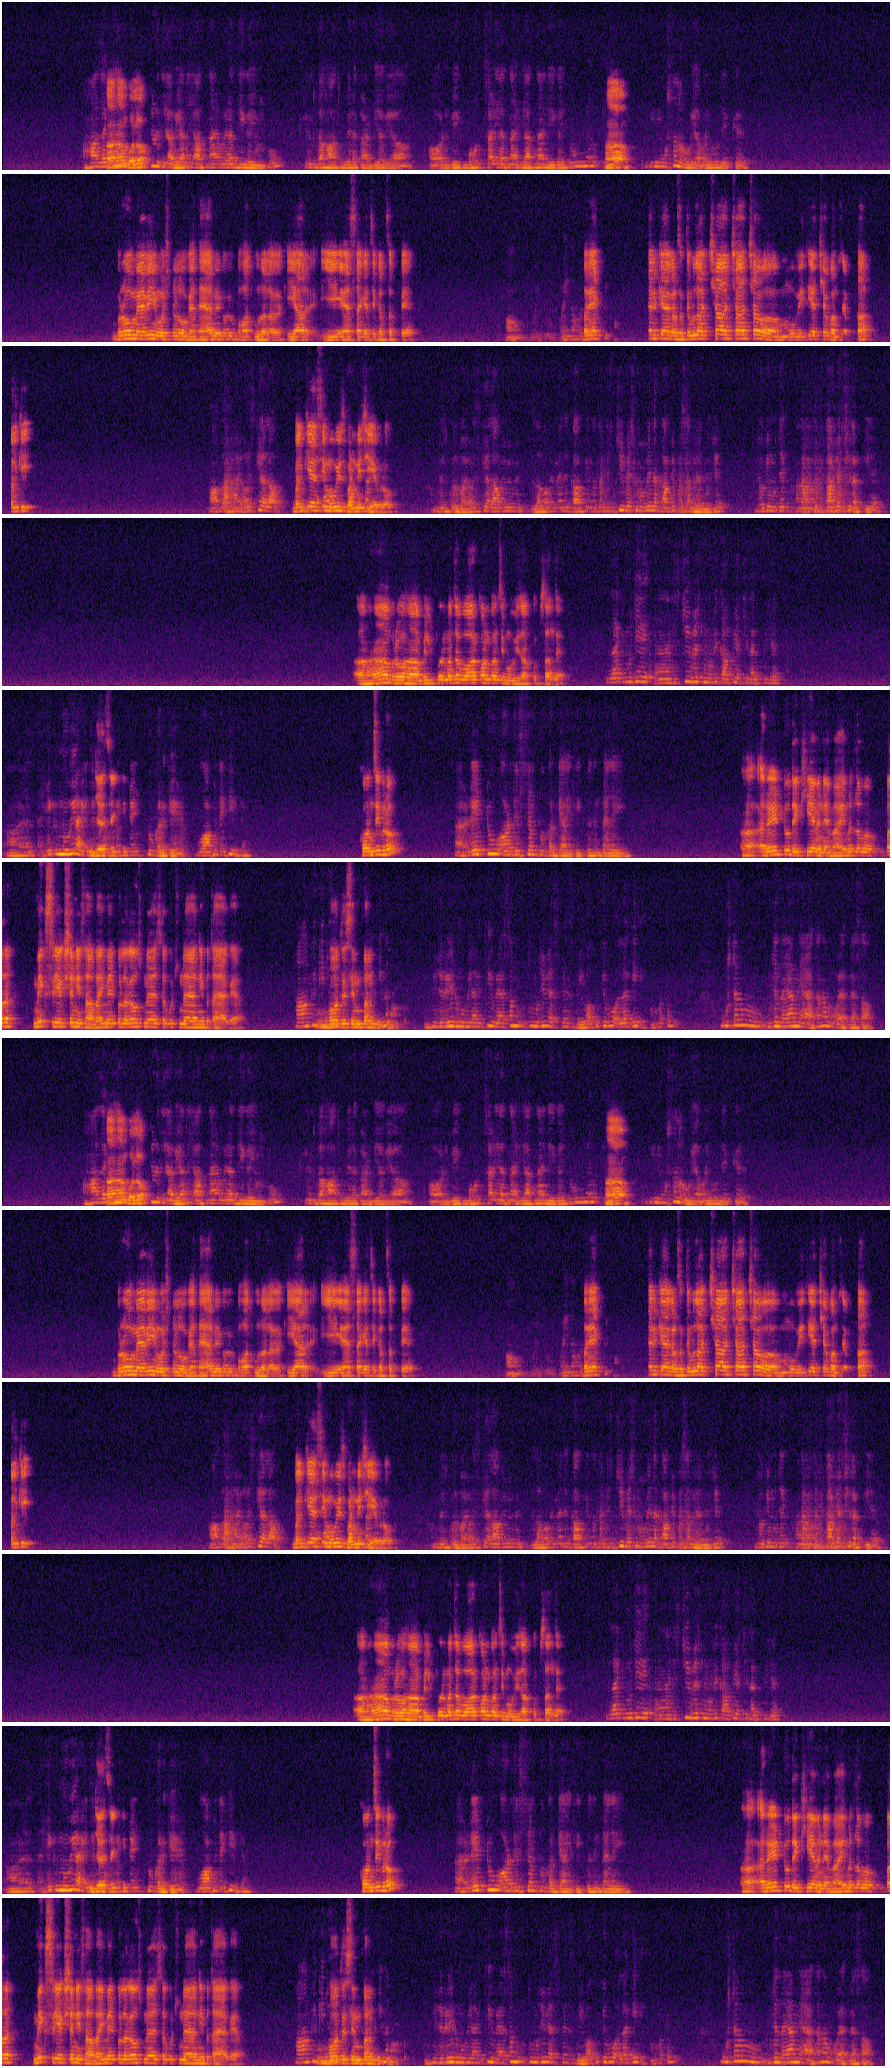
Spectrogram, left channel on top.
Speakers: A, on the left; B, on the right.
A: हाँ लाइक
B: हाँ
A: जो
B: हाँ
A: उनको टॉर्चर
B: बोलो
A: दिया गया ना यातनाएं वगैरह दी गई उनको कि उनका हाथ वगैरह काट दिया गया और भी बहुत सारी यातना यातनाएं दी गई तो मैं
B: हाँ
A: इमोशनल हो गया भाई वो देख के
B: ब्रो मैं भी इमोशनल हो गया था यार मेरे को भी बहुत बुरा लगा कि यार ये ऐसा कैसे कर सकते हैं
A: हाँ वही तो, वही ना और
B: पर यार क्या कर सकते हैं मतलब अच्छा अच्छा अच्छा मूवी थी अच्छा कॉन्सेप्ट था बल्कि
A: हाँ भा- भाई और इसके अलावा
B: बल्कि
A: इसके
B: ऐसी
A: अलावा
B: मूवीज
A: भी काफी
B: बननी
A: सारी
B: चाहिए ब्रो
A: बिल्कुल भाई और इसके अलावा भी अलावा भी मैंने काफी मतलब हिस्ट्री बेस्ड मूवी ना काफी पसंद है मुझे जो कि मुझे अ, काफी अच्छी लगती है
B: हाँ ब्रो हाँ बिल्कुल मतलब और कौन कौन सी मूवीज आपको पसंद है
A: लाइक like, मुझे हिस्ट्री बेस्ड मूवी काफी अच्छी लगती है अ, एक मूवी आई थी रिसेंट
B: जैसे कि
A: में रेड टू करके वो आपने देखी है क्या
B: कौन सी ब्रो
A: रेड टू और दृश्यम टू करके आई थी कुछ दिन पहले ही
B: हाँ रेड टू देखी है मैंने भाई मतलब पर मिक्स रिएक्शन ही था भाई मेरे को लगा उसमें ऐसा कुछ नया नहीं बताया गया
A: हाँ क्योंकि
B: बहुत
A: जो
B: ही
A: रेड
B: सिंपल
A: आई
B: मूवी
A: थी ना क्योंकि जो रेड मूवी आई थी वैसा मु- तो मुझे भी एक्सपीरियंस नहीं हुआ क्योंकि वो अलग ही मतलब उस टाइम मुझे नया नया आया था ना वो वै- वैसा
